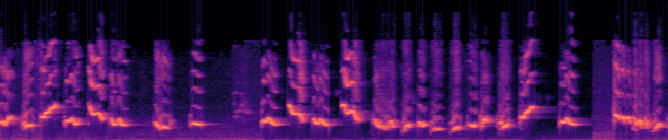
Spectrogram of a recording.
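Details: A home-kept greater green leafbird sings as a lure for silent birds, pouring out dense, jumbled whistles and chattering notes that slide up and down, with one short break near the middle.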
